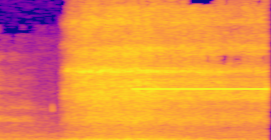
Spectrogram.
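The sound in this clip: A person blows steadily into a breathalyzer, a loud, breathy hiss that begins abruptly after a short quiet lead-in and holds to the end, carrying a thin, high whistling tone from the device.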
